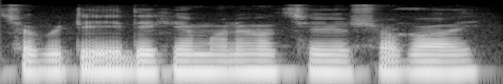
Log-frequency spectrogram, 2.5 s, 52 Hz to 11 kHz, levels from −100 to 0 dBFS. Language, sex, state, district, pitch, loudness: Bengali, male, Tripura, West Tripura, 115 Hz, -15 LUFS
